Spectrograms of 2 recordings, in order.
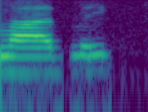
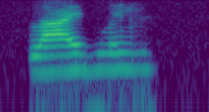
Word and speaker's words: Lively: Najee Lively. – Can you spell that first name for me? – N-E-I-G-H-A-I, Lively, L-I-V-E-L-Y.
